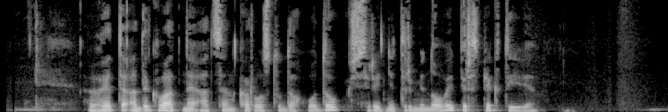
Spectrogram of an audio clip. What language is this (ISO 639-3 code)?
bel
